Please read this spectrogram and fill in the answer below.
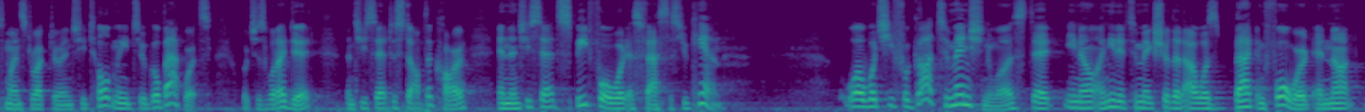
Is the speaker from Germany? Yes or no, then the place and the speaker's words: yes; Germany; moved away as an adult; now in United States; I was born and raised in Germany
